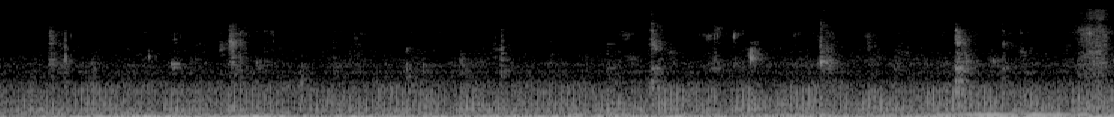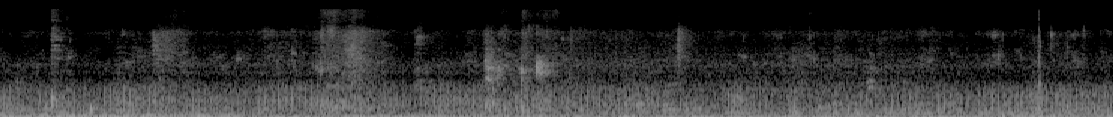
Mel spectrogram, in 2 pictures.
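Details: Kittens waiting by their mother to be licked and fed while she purrs; a continuous deep rumbling purr lasts the whole stretch, with light licking and rustling clicks above it.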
